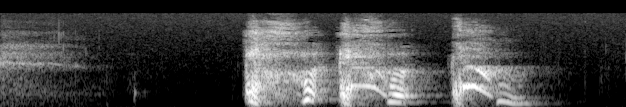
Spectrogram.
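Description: A short run of loud, harsh coughs caused by a pollen allergy, coming in quick bursts after a brief quiet pause, each cough ending abruptly.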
